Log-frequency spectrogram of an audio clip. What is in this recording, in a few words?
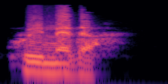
good afternoon, west flemish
